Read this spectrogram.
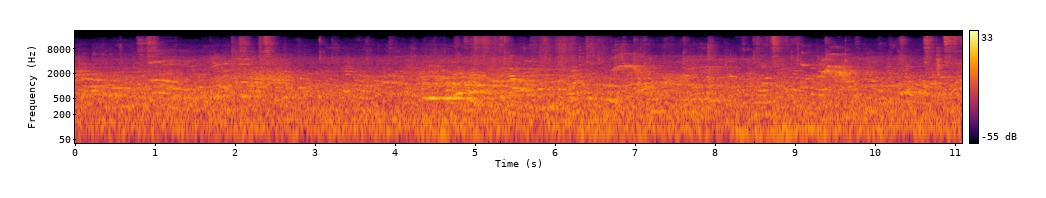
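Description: A crowd of people chatters in a busy, echoing room.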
